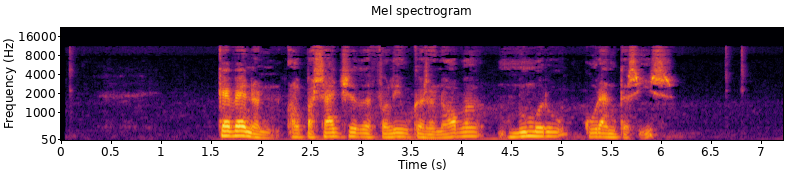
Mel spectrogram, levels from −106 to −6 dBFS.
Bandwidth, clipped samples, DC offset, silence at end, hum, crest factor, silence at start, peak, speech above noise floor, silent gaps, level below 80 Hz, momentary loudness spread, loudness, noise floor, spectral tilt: 11.5 kHz; under 0.1%; under 0.1%; 1.1 s; none; 24 dB; 1.55 s; -2 dBFS; 47 dB; none; -56 dBFS; 13 LU; -24 LUFS; -71 dBFS; -5.5 dB/octave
